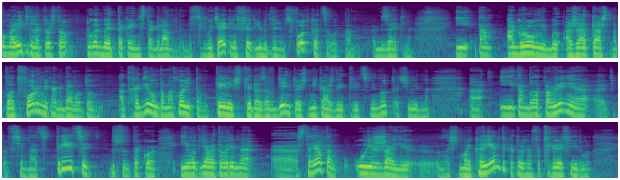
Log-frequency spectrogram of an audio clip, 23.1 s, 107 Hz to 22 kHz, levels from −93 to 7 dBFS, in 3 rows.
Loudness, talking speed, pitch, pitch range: -18 LUFS, 180 wpm, 145 Hz, 130-155 Hz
